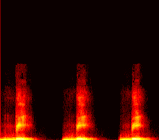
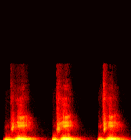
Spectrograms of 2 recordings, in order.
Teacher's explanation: যখন আমরা বি উচ্চারণ করব তখন হচ্ছে দুইটা লিপস থেকে এই উচ্চারণটা হবে। যেমন আমার লিপসের দিকে দেখেন বি বিবি দুইটা ঠোট একসাথে হচ্ছে।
